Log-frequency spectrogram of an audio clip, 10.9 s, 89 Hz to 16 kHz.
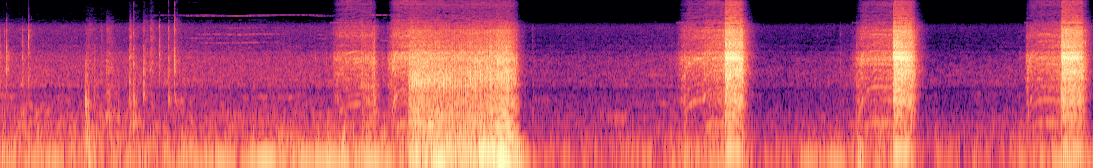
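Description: Power driver running in screws on a DeWalt D25501 rotary hammer under repair, one longer whir followed by three short, evenly spaced bursts, each loud and close.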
